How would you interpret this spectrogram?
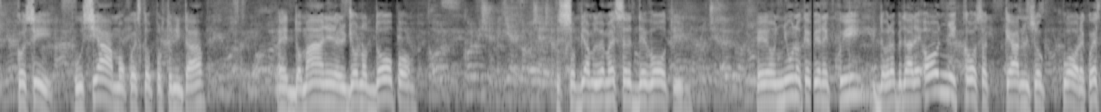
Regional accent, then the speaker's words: Argentina; Italian is a second language; moved away; Io vengo dall'Argentina

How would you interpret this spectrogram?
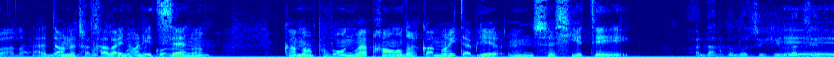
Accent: Chile; French is a second language; moi-même je viens du Chili de l'Amérique du Sud

